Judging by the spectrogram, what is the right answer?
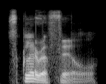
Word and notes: sclerophyll: British English

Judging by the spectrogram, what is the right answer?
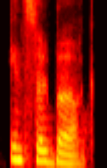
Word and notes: inselberg: Indian

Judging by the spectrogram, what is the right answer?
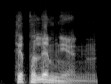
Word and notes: hypolimnion: British English

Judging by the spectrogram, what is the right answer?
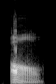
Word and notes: awl: American English

